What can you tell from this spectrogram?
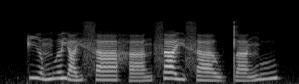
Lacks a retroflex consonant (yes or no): yes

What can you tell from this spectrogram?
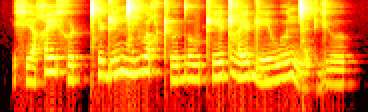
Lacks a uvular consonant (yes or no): no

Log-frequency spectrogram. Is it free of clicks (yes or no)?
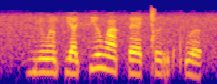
no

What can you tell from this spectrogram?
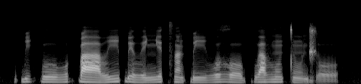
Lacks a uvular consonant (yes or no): yes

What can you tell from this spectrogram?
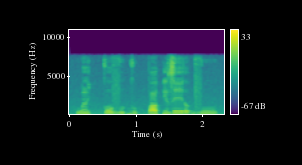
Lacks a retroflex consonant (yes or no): yes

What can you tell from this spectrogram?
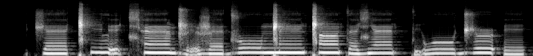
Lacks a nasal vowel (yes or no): no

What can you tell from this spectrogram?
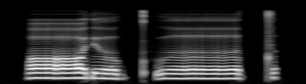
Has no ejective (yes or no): no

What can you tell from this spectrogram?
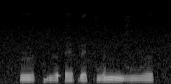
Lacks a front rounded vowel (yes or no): yes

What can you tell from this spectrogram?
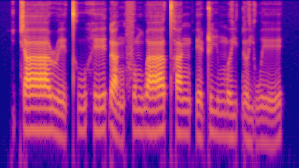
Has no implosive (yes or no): no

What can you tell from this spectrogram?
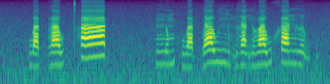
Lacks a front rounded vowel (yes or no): yes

